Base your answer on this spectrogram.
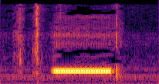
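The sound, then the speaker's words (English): A telephone keypad beeps as a number is dialed: a few faint short blips lead into one loud, steady mid-pitched tone of about half a second, followed by another brief blip. “And we don't want people hearing his number, so I'm trying to talk over it. Let's see if I can dial and talk at the same time.”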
